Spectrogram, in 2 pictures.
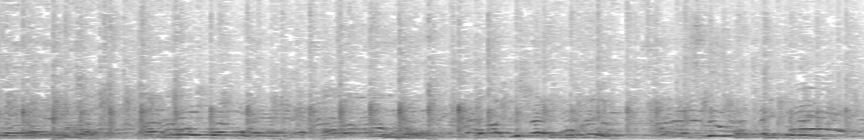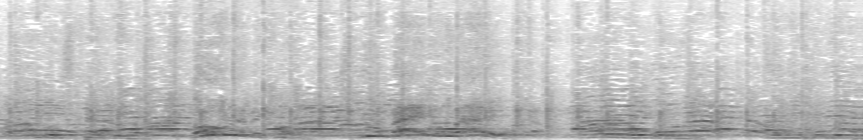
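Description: A man claps his hands steadily.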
